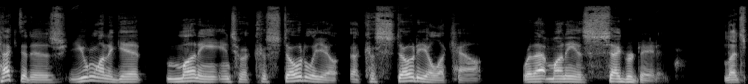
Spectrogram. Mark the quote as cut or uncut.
uncut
